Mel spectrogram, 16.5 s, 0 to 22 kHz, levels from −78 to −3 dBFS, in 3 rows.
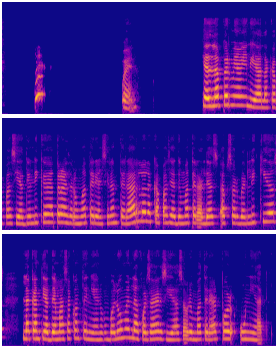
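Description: No technical faults can be heard anywhere in this speech recording. There is no moment in the audio that calls for a timestamp or an explanation.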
